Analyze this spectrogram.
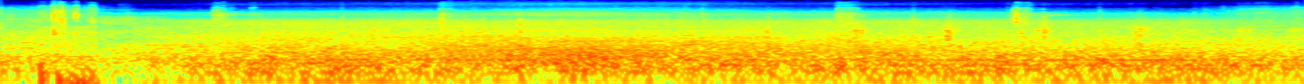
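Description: Waves wash gently onto the shore.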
